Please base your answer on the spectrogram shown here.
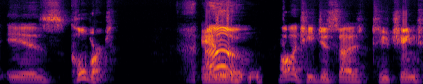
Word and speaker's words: Colbert: though because Steven colar his family name is Colbert College he decided to change his pronunciation to co bear and I remember on the Old Co bear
